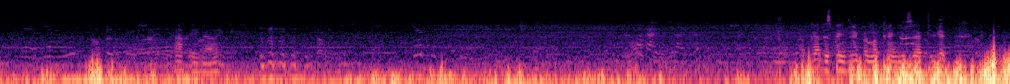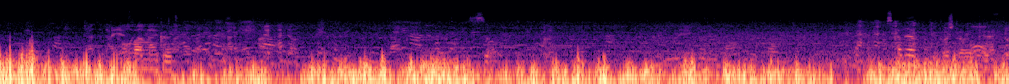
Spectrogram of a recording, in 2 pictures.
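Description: A man speaks calmly and casually close to a microphone.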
